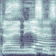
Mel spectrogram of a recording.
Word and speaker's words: Dionysus: Is it Dionysus? It is. Dionysus Yeah.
